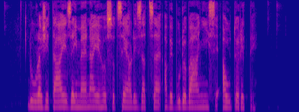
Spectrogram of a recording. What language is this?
Czech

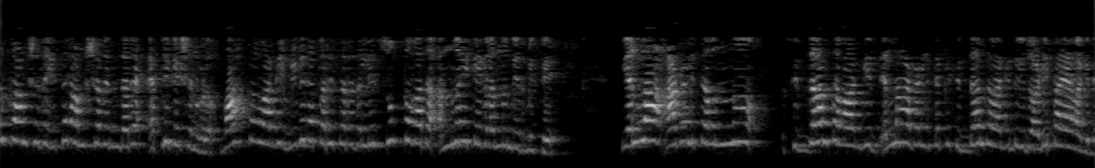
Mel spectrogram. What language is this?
Kannada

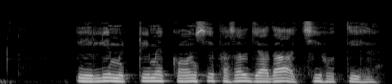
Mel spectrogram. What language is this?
Hindi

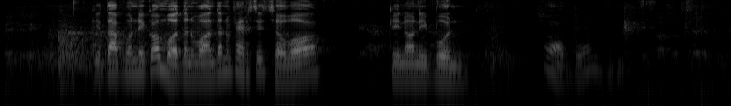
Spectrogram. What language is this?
Javanese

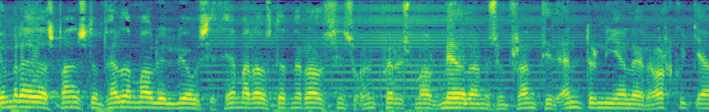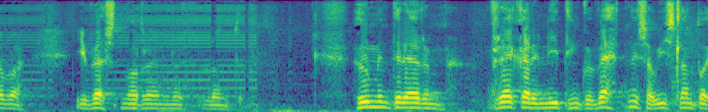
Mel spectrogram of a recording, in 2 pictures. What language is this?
Icelandic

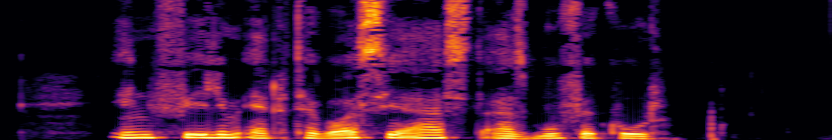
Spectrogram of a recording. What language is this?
Persian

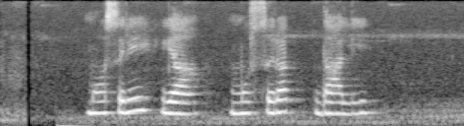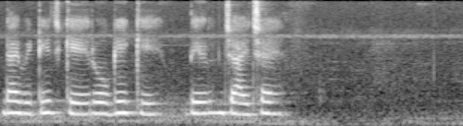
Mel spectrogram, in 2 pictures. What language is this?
Maithili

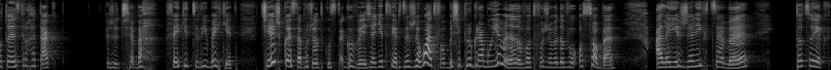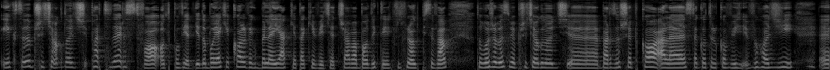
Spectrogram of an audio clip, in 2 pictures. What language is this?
Polish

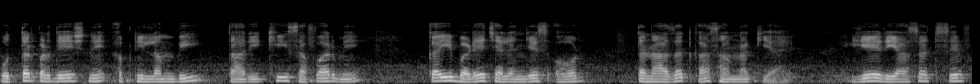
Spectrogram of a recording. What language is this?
Urdu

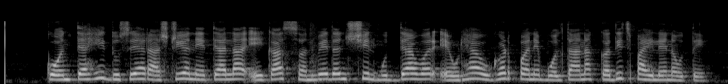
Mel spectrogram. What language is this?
Marathi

